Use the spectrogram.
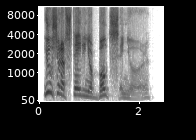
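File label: Spanish male, voice; Pirates Of The Caribbean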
